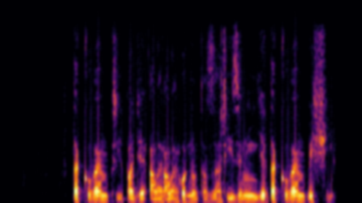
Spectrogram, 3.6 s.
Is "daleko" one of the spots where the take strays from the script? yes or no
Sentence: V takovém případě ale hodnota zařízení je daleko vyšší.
yes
